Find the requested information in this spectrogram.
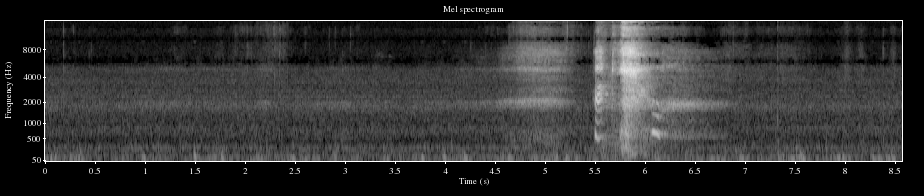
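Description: A quiet lead-in breath followed by a single sharp sneeze against faint background noise.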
